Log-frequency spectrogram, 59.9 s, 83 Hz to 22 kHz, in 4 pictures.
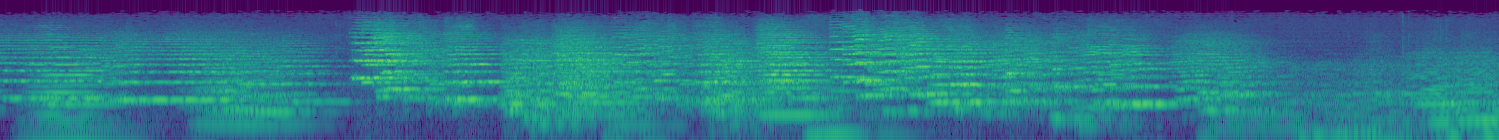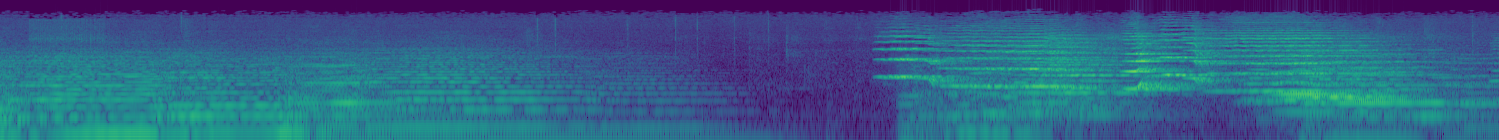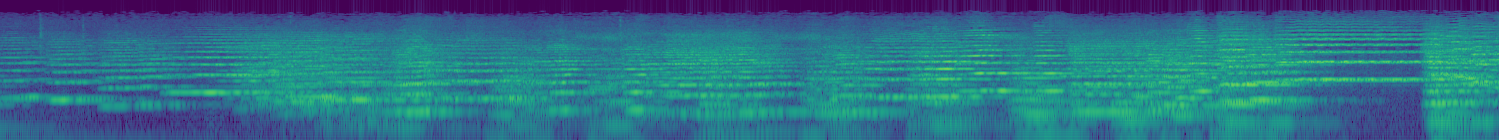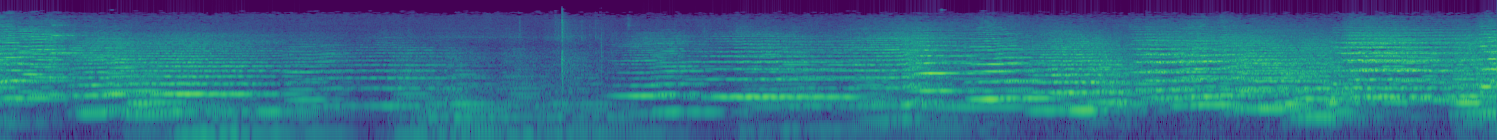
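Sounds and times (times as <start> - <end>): solo viola: 0.0 - 22.4, 23.6 - 59.9
string orchestra playing: 0.0 - 22.7, 23.6 - 59.9.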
